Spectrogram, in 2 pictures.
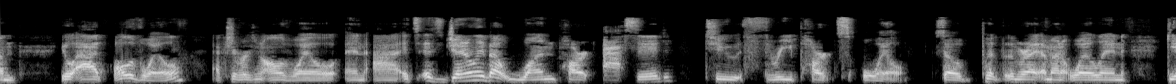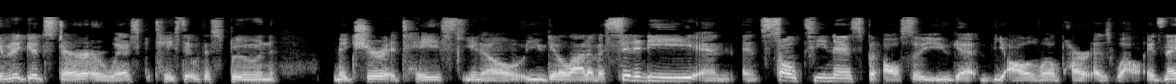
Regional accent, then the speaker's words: California, United States; I am from the San Francisco Bay Area.

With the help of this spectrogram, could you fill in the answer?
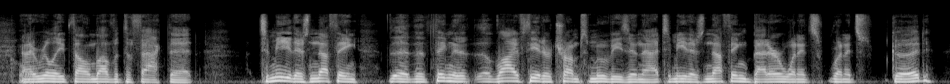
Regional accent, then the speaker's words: San Diego, California, United States; as a kid growing up in San Diego, my high school drama teacher would make us go see plays for extra credit.

